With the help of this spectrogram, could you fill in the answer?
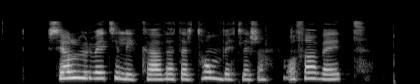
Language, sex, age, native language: Icelandic, female, 20-29, Icelandic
